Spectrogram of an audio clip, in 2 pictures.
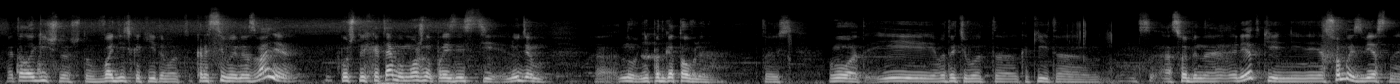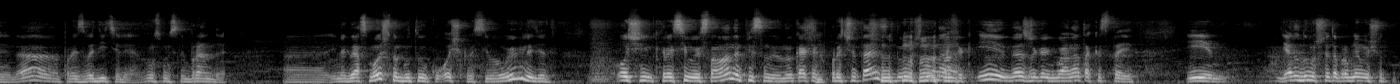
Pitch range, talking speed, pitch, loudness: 135-165 Hz, 150 wpm, 150 Hz, -23 LUFS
